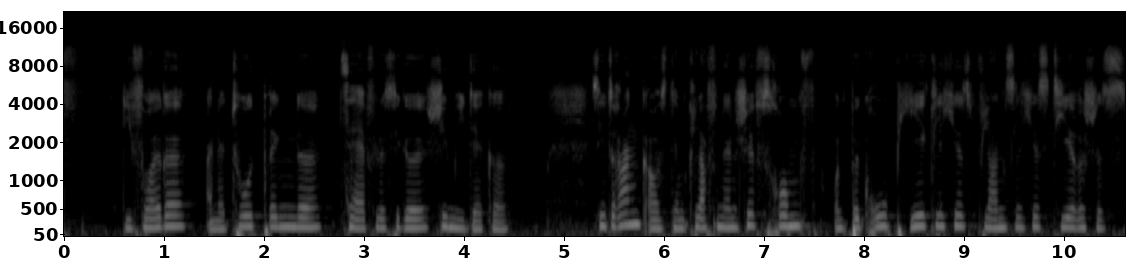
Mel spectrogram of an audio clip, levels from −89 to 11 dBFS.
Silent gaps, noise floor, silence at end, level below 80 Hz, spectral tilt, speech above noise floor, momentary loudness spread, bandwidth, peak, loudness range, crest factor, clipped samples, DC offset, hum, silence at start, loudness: none; -74 dBFS; 0 s; -62 dBFS; -5 dB/octave; 23 dB; 9 LU; over 20 kHz; -28 dBFS; 2 LU; 24 dB; under 0.1%; under 0.1%; none; 0 s; -51 LUFS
